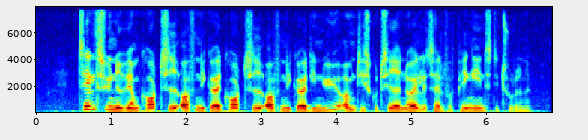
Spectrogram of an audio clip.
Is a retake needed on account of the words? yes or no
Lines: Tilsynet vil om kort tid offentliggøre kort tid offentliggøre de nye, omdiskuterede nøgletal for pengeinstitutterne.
no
